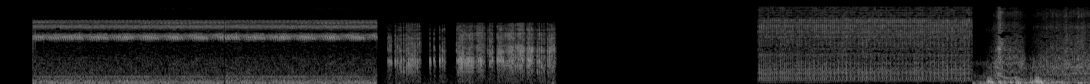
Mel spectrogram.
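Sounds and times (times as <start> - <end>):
insect chirring: 0.4 - 4.8
plastic tube rubbing and scraping: 9.8 - 10.9.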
